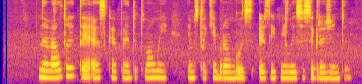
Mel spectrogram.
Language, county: Lithuanian, Alytus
